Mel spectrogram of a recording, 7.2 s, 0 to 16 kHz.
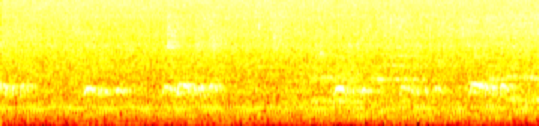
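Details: Adult zebra dove calling in Ubon Ratchathani, Thailand, on 28 December 2020. It gives a series of soft, rolling, trilled coos at a mid pitch, each lasting about half a second, repeated in a steady chain over a faint hum.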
